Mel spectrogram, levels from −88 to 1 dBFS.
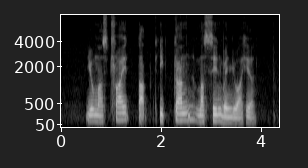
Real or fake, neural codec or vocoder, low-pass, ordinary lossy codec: fake; codec, 16 kHz, 4 kbps, FunCodec, trained on LibriTTS, 50 frames a second; none; none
